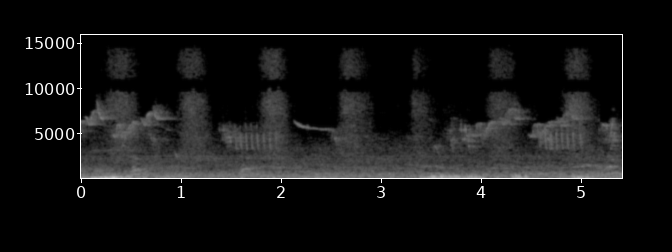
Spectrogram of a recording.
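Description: Small birds chirping and twittering in short, trilled calls. Low rumbles break in at the start, the loudest moment, and again about three and a half seconds in.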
